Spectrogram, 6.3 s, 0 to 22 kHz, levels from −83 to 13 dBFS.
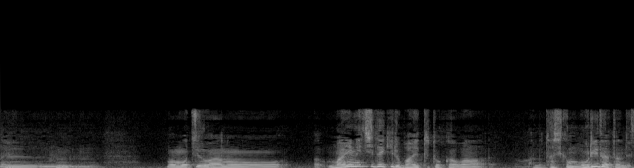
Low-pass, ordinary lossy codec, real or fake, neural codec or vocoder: none; none; real; none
